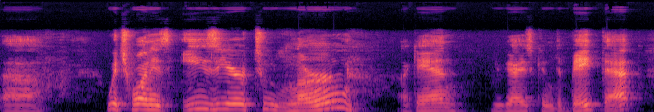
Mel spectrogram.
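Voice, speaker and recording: A man in his forties from Canada, with a mild Canadian accent, teaches English on a live stream and chats with viewers while reading out their comments. His mid-range voice swings widely in pitch, he takes it slowly, and the sound is lo-fi.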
